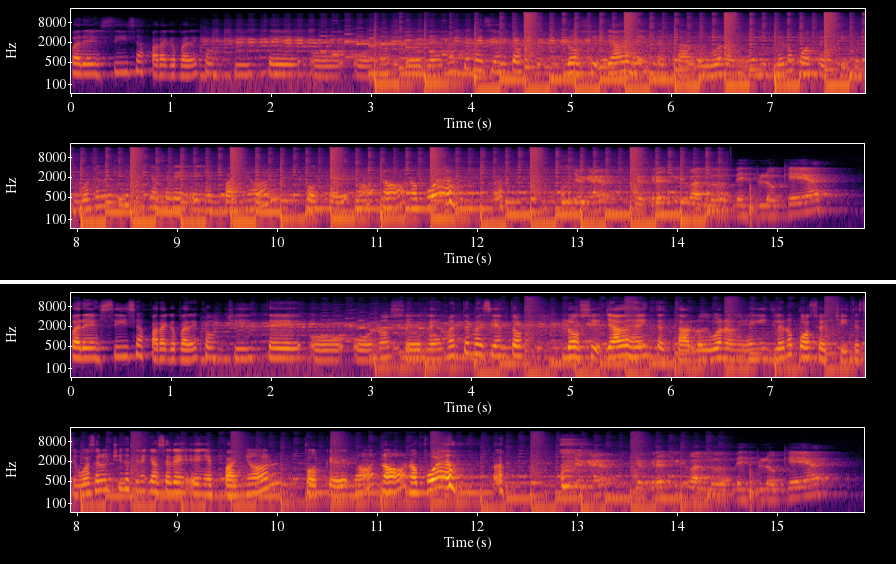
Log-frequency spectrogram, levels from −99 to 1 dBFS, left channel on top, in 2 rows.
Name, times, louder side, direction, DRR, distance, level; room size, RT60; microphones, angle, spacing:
voice 1, 0.0-4.5 4.9-11.8 12.2-12.3 12.8-13.0, right 6 dB, 45° right, 15 dB, 0.3 m, -29 dB
sound 1, 1.3-6.5, left 3 dB, 50° left, 2.0 m, -41 dB
sound 2, 3.0-14.5, left 5 dB, 75° left, 0.5 m, -36 dB
voice 2, 10.5-11.0 11.6-11.7 12.6-15.4, left 1 dB, 15° left, 5 dB, 0.7 m, -36 dB
15.5 x 9.8 x 2.5 m, 0.81 s
head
